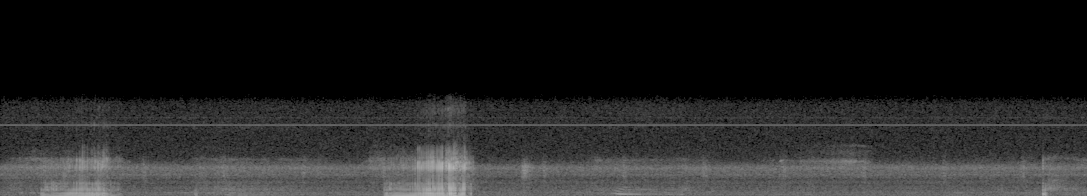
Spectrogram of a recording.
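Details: Sleeping puggle (small dog): two rattling snores a few seconds apart with soft snuffles between; snoring.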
